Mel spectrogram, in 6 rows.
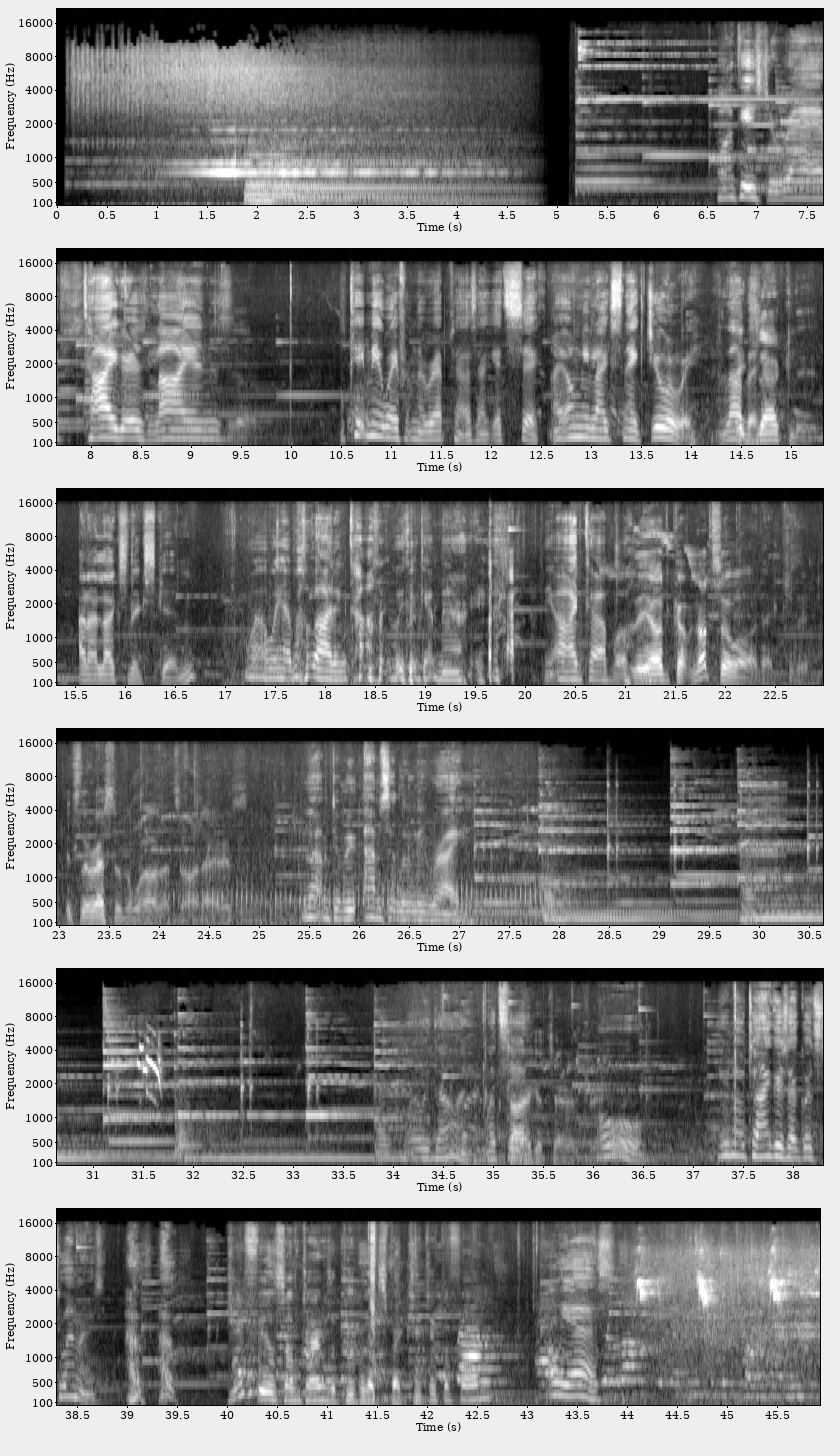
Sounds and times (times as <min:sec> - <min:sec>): Music: 0:00.1 - 0:45.9.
